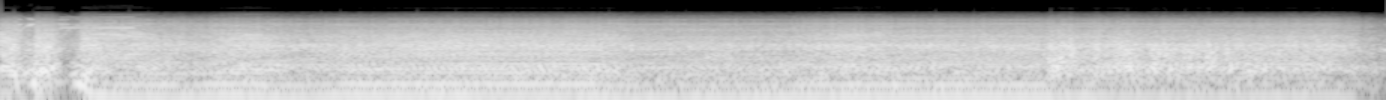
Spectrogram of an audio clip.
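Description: The Jupiter Junior RC plane's motor and propeller running in flight, heard through its onboard camera with rushing airflow, a steady noisy drone that dies away near the end.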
